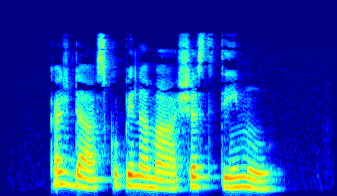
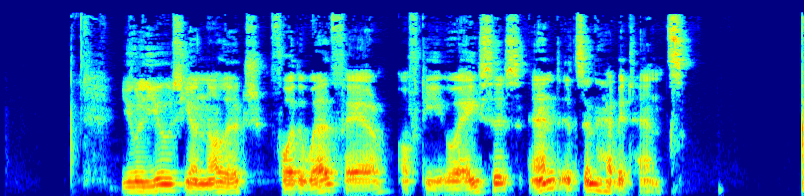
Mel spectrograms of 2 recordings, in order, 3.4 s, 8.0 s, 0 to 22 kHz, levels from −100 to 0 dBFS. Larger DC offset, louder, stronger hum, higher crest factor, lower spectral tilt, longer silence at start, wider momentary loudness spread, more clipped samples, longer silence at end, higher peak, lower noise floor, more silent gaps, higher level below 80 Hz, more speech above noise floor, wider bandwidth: neither; second, -30 LUFS vs -22 LUFS; neither; about the same, 18 dB vs 20 dB; first, -5 dB/octave vs -3.5 dB/octave; second, 0.5 s vs 0.7 s; second, 6 LU vs 13 LU; neither; second, 0.65 s vs 1.15 s; second, -12 dBFS vs -2 dBFS; second, -79 dBFS vs under -90 dBFS; neither; second, -86 dBFS vs -62 dBFS; second, 50 dB vs over 68 dB; second, 11.5 kHz vs 17 kHz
